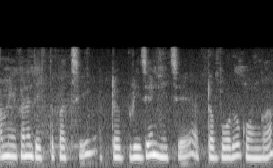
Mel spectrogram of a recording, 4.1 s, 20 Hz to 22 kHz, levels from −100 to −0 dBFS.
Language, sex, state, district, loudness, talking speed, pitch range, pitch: Bengali, female, West Bengal, Kolkata, -15 LUFS, 145 wpm, 200-230 Hz, 210 Hz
